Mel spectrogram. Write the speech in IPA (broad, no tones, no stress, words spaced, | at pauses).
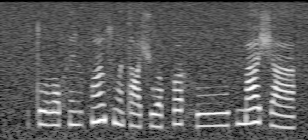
tulˠoxɛ̃ʎqʷɛ̃ sʷãtɑʃu qʷəhu | ma ʃa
